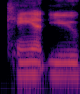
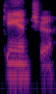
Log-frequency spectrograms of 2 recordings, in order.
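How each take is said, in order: First: The t and y are said separately, more slowly. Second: The t and y blend into a ch sound, faster.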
